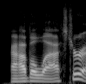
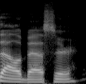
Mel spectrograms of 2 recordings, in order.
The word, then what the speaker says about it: Alabaster: Am I the one who's stupid, or is this a meme on how Deathsie pronounces this card? No, I thought it was Alabaster. I actually don't even know. Oh, it is Alabaster.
